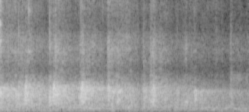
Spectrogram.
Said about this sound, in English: Everyone, a round of applause for that comment.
